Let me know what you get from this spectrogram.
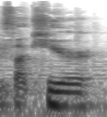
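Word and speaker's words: Vaquer: me on, the sexy goat demon herself, Stephanie Fakir.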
